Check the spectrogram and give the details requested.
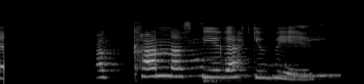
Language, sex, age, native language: Icelandic, female, 8, Icelandic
